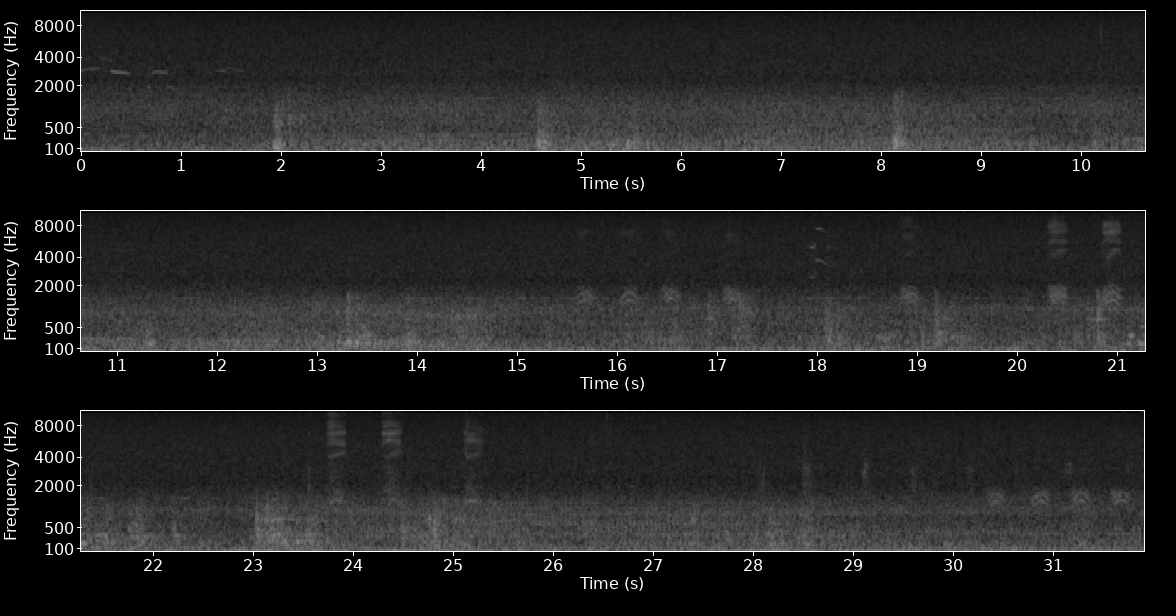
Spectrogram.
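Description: Steady low rumble of wind on the camera microphone, with a few brief knocks in the first seconds. From about halfway on come groups of short, repeated bird calls.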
